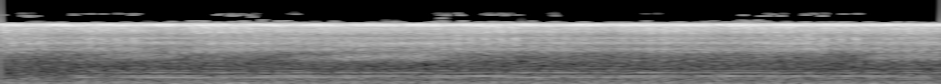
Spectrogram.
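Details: Georgia, USA summer dusk, male cicadas chirping for females: an unbroken shrill high-pitched whine with broad hiss, and a quiet low steady hum running beneath most of the clip.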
